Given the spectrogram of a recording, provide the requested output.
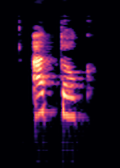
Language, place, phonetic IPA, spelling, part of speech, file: Russian, Saint Petersburg, [ɐˈtːok], отток, noun, LL-Q7737 (rus)-отток.wav
- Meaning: outflow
